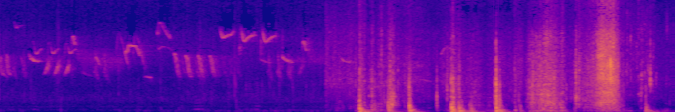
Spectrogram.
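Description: Faint bird chirps in quick rising and falling notes for the first four seconds or so. Then, about four and a half seconds in, loud uneven surges of rushing noise with deep thumps take over.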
